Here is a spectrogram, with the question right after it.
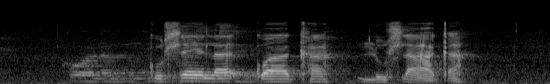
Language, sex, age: Swati, male, 24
